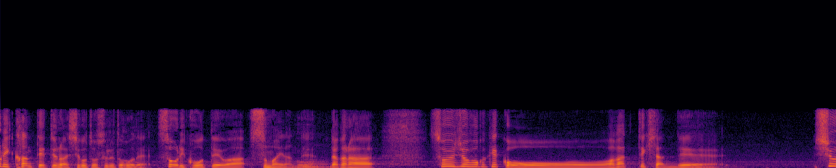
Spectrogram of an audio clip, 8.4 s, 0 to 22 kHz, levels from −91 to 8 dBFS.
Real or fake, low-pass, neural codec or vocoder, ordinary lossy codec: real; none; none; none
